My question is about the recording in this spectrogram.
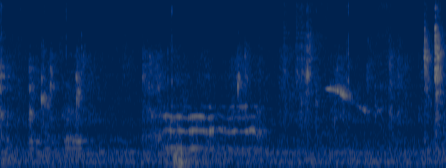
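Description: Near silence: room tone with a few faint, brief sounds.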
